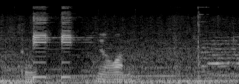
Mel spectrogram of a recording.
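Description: Electric horn of a Yamaha Ray ZR 125 scooter beeping twice in short quick taps, sounded from the left handlebar switch.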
